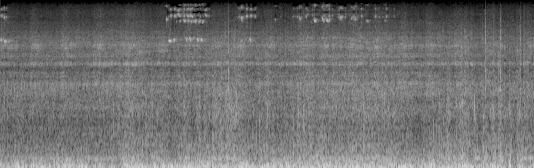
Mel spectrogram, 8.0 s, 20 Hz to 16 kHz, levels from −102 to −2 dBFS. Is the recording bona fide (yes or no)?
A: yes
